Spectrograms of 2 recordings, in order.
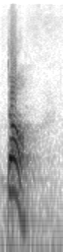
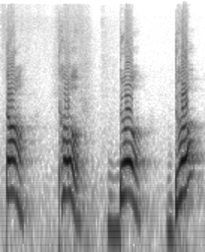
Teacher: लगेगी तालू पर लेकिन जीभ टर्न करेगी पीछे की तरफ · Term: मूर्धन्य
